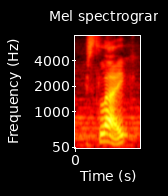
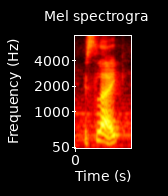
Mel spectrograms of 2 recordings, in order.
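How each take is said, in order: Both takes have the same delivery.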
